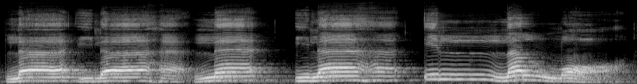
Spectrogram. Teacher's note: سارا لا جو ہے لا الہ الا اللہ میں سب پتلا ادا کیا جائے گا، لیکن اللہ والا جو ہے وہ موٹا ادا کیا جائے گا. لا الہ الا اللہ، یہاں پہ یہ موٹا ہو جائے گا.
